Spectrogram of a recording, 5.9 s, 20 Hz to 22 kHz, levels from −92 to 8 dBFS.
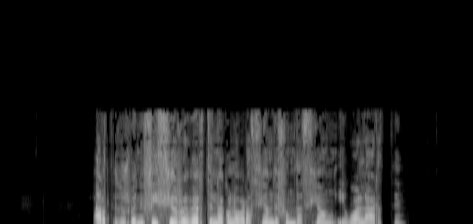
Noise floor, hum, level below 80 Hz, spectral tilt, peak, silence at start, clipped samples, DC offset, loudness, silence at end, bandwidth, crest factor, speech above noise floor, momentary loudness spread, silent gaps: -89 dBFS; none; -68 dBFS; -4.5 dB/octave; -4 dBFS; 1.2 s; under 0.1%; under 0.1%; -24 LUFS; 0.9 s; 11.5 kHz; 22 dB; 66 dB; 8 LU; none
